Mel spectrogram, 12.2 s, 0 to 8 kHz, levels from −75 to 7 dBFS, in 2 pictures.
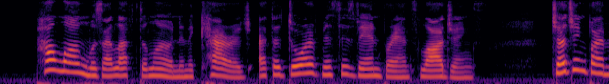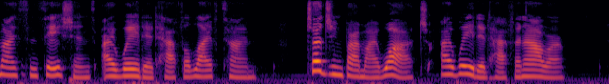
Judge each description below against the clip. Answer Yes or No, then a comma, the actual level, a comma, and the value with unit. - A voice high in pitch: Yes, high, 205 Hz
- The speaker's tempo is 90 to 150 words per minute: No, average, 175 wpm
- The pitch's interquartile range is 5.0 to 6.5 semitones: Yes, wide, 5.4 semitones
